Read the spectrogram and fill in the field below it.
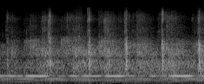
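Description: Five sharp claps at a steady, even pace, roughly three per second, sounding over a constant low electrical hum with no talking.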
